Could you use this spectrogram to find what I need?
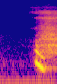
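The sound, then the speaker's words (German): A deep breath is drawn in through the nose during a guided relaxation exercise. After a brief quiet moment, a single airy inhale begins with a faint whistling tone and continues steadily to the end. “Dann kannst du nochmal tief einatmen über die Nase”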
